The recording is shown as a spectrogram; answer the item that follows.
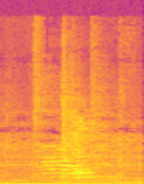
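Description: A cat in a video game gives a single short meow over a low hum of background game audio, fairly soft and brief, with no talking.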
